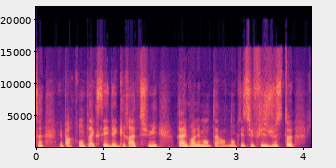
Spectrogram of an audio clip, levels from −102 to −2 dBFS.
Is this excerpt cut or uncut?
cut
